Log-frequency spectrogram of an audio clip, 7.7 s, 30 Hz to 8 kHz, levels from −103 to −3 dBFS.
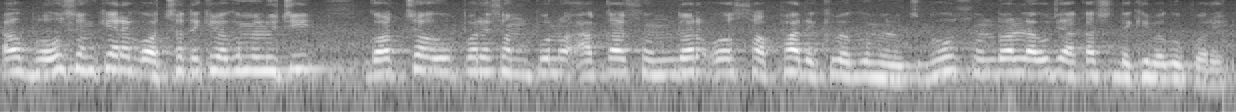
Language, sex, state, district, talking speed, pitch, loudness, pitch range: Odia, male, Odisha, Nuapada, 165 wpm, 215 Hz, -17 LUFS, 200-230 Hz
